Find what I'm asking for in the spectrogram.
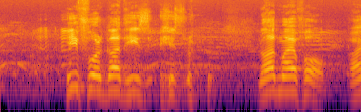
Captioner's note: laughter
